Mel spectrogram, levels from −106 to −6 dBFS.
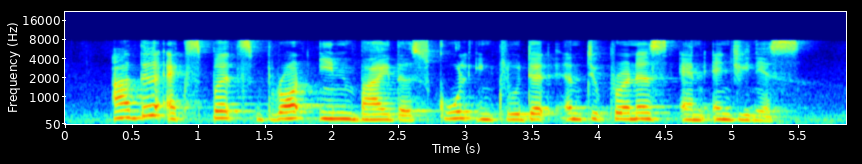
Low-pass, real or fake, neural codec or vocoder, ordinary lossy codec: none; real; none; none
